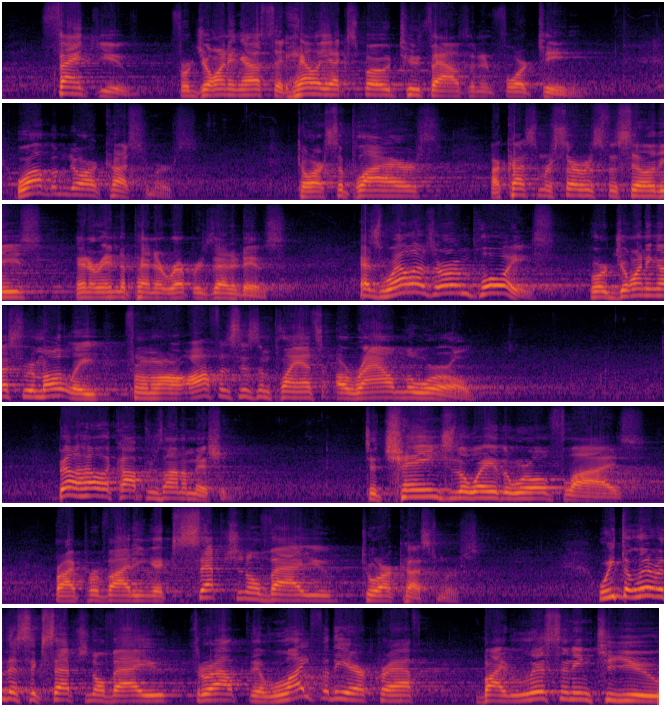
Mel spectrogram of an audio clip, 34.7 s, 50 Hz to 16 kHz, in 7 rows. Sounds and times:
Speech: 0.3s - 6.5s, 7.2s - 18.6s, 20.3s - 21.7s, 22.6s - 28.5s, 29.3s - 34.7s.

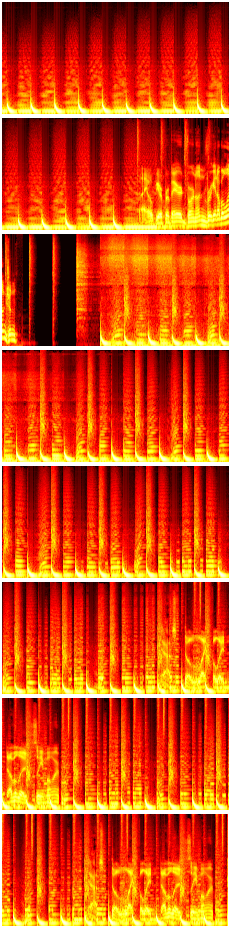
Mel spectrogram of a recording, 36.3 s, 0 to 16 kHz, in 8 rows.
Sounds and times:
Techno: 0.1s - 8.4s, 11.1s - 36.3s
Speech: 7.3s - 9.4s, 25.8s - 28.4s, 33.4s - 36.1s.

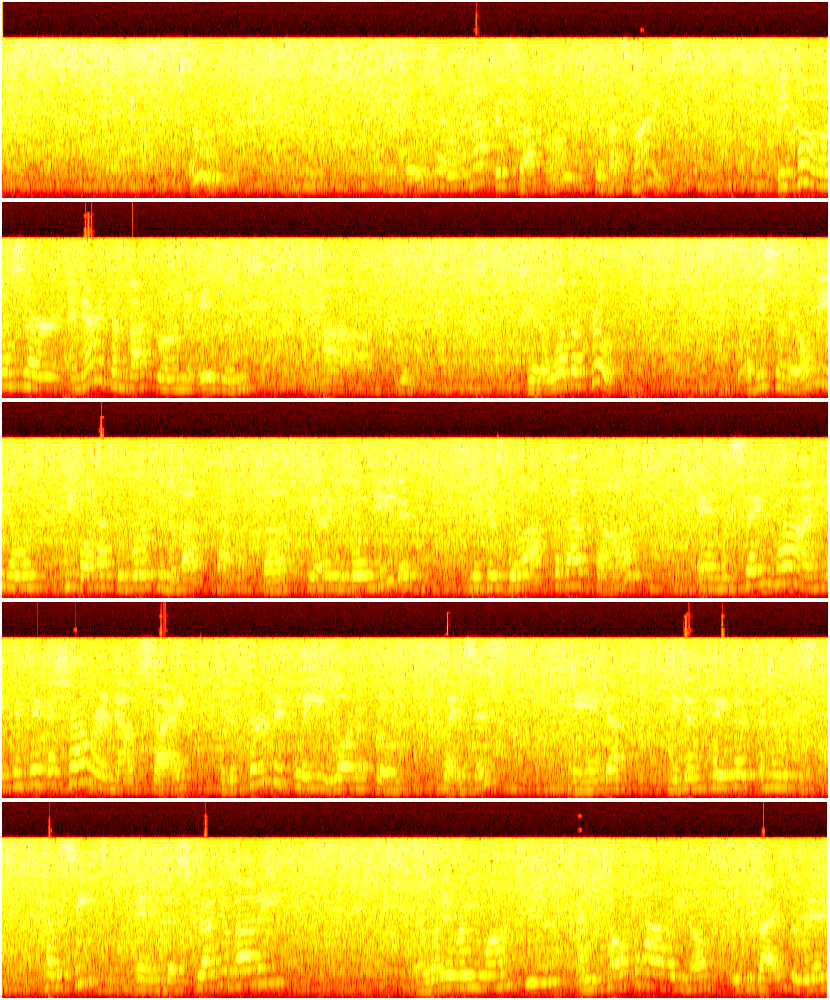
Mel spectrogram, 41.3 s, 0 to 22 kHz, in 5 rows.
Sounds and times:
Speech: 4.0s - 6.8s, 7.8s - 10.8s, 11.4s - 12.4s, 13.5s - 14.5s, 15.6s - 29.8s, 30.5s - 35.9s, 37.1s - 41.2s.

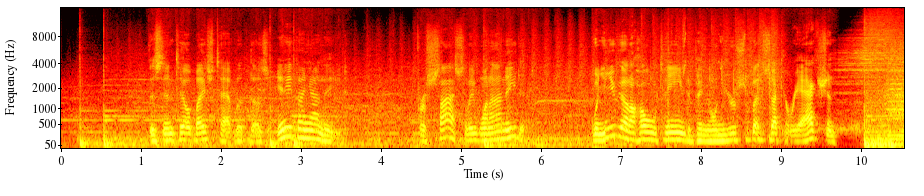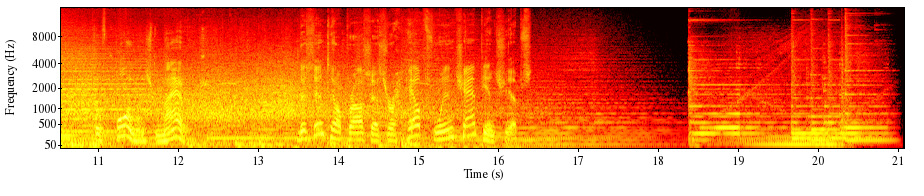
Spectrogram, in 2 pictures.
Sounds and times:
Music: 0.0s - 21.0s
Speech: 1.1s - 3.6s, 4.5s - 5.8s, 6.6s - 9.8s, 11.0s - 12.2s, 13.5s - 16.4s.

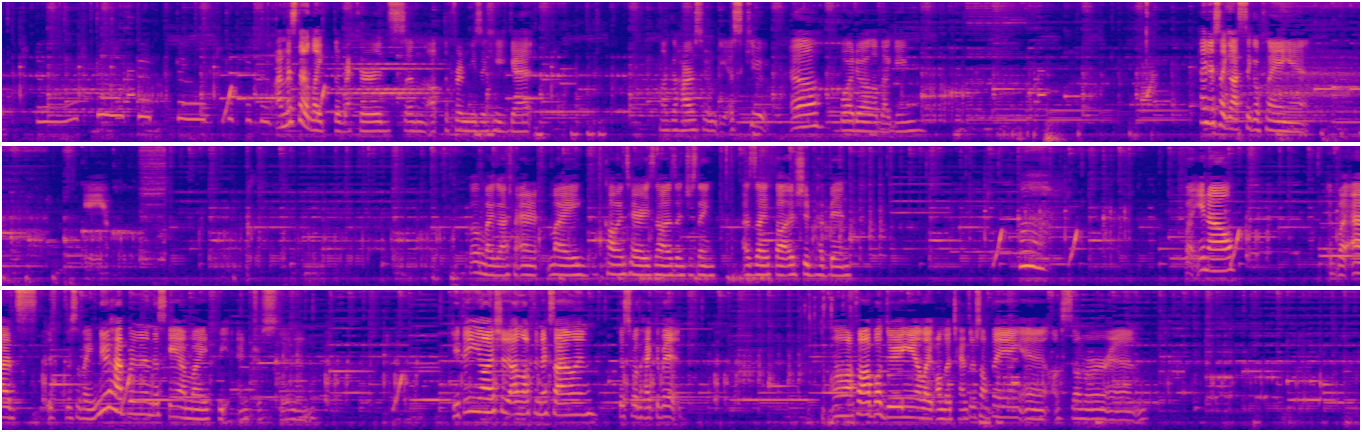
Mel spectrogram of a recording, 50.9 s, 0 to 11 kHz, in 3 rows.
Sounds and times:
Music: 0.0s - 50.9s
Speech: 0.5s - 6.6s, 8.2s - 11.5s, 15.0s - 16.4s, 18.0s - 19.0s, 22.8s - 27.6s, 31.8s - 32.4s, 33.6s - 37.9s, 39.6s - 42.4s, 44.3s - 48.2s.

